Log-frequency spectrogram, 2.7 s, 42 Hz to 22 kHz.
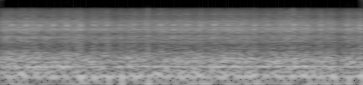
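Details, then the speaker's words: Rolls-Royce that stalls once hot, with new coil wire and 150-ohm 8mm plug wires, warm in park: steady even hum with no misses at a noticeably raised idle, which drops a couple hundred rpm in gear; high idle. "Now that idle seems a bit high, but whenever you put it into gear, it lowers it, drops it down a couple hundred RPM, and it settles in nice."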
